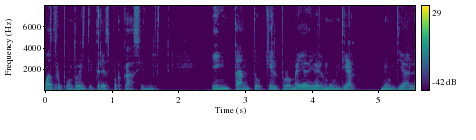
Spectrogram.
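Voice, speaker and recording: Speaking at a very slow pace, the man has a fairly low pitch, a dark, mellow tone and lively intonation. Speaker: podcast host. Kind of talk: interview.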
